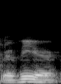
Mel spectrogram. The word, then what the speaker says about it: Revere: thud and that's why see revere rhymes with here and that's why he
